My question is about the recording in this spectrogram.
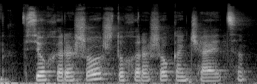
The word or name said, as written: все хорошо что хорошо кончается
